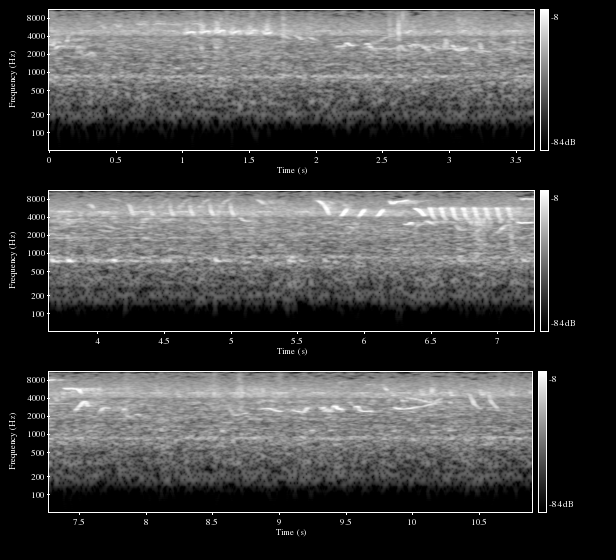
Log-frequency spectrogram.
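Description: Near silence with faint songbird calls: scattered scratchy chirps, a few sharp ones about four seconds in, and a quick high trill around seven seconds, over a steady low hiss.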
